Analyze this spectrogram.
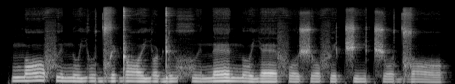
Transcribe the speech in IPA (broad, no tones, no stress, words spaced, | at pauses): n̪ɔfɨnu jud͡zɨɖɔ joɖɨ xʷɨnɛ n̪ojɛ foʃofɪt͡ʃi t͡ʃod͡zɔ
